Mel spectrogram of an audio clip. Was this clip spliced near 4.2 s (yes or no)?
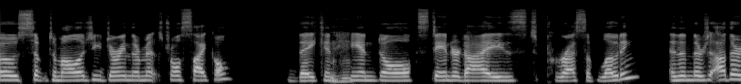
yes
